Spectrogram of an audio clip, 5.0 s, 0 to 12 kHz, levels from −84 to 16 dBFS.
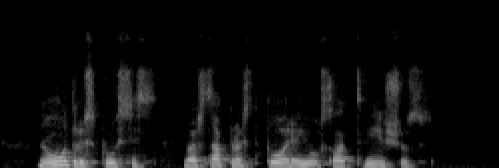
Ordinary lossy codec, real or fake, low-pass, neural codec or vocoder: Opus, 32 kbps; fake; 7.2 kHz; codec, 16 kHz, 4 kbps, X-Codec, HuBERT features, trained on balanced general audio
